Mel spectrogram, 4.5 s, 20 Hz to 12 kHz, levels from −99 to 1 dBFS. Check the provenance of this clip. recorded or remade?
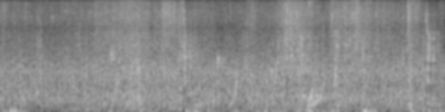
recorded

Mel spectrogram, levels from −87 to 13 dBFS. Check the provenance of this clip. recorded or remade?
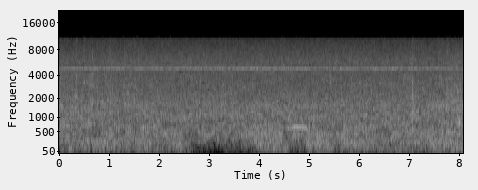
recorded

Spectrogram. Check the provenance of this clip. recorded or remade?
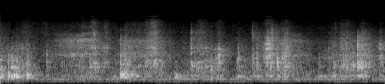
remade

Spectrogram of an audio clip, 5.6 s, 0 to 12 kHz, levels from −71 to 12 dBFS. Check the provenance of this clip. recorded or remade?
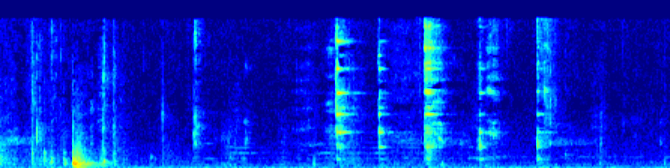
recorded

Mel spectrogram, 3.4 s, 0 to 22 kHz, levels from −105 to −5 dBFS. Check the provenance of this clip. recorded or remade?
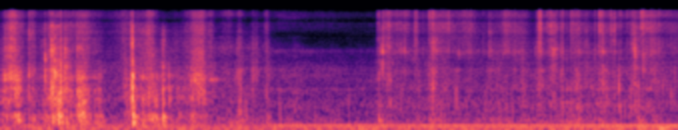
remade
